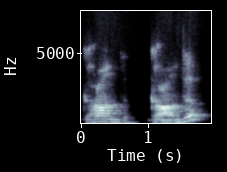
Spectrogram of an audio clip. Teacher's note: Esta E sin acentuar no se pronuncia para nada. Ah, pero esta D sí.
